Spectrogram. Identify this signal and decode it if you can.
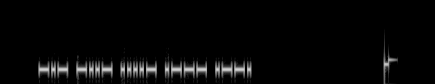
Morse code, heard as a keyed tone, about 35 wpm, 700 Hz. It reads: KX4JP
